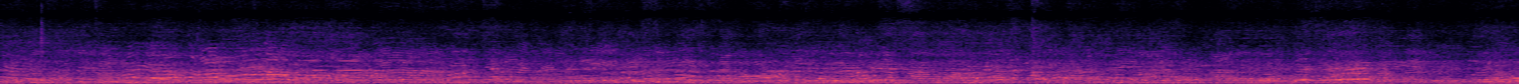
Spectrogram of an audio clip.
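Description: A young woman talks and laughs cheerfully close by.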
